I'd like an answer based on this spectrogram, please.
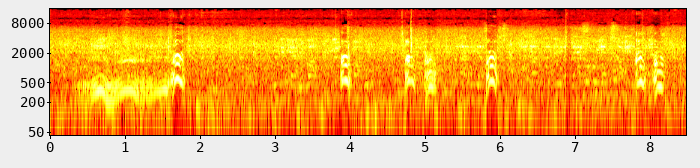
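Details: An Australian Labradoodle, a Labrador Retriever and Poodle mix, barks in short, high, yelping barks that rise and fall. About seven come in eight seconds, mostly a second or so apart, over a steady low background hum.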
